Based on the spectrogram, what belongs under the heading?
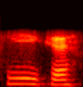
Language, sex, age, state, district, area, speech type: Hindi, female, 45-60, Uttar Pradesh, Ayodhya, rural, conversation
